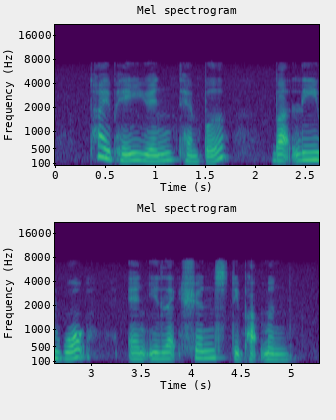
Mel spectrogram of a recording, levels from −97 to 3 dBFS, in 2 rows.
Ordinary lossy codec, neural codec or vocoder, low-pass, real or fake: none; none; 7.2 kHz; real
